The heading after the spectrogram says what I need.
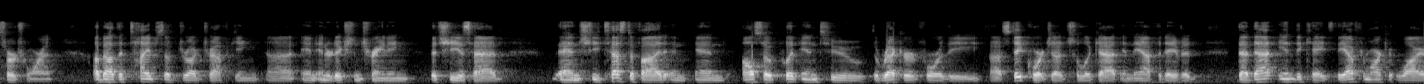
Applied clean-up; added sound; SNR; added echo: none; none; none; none.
